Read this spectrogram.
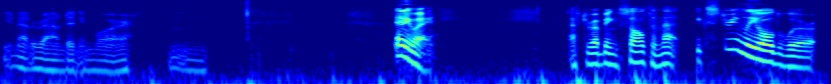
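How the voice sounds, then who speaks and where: Tired, bright-toned male podcast host. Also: sits low, unhurried, gravelly, long pauses, no echo. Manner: relaxed, rambling, tired late-night delivery with yawns. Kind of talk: casual solo podcast chat about games.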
